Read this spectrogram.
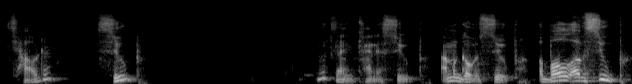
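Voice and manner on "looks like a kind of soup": muttered, much softer; quiet aside. Real, not acted. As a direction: murmur it to yourself. Aside while guessing.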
